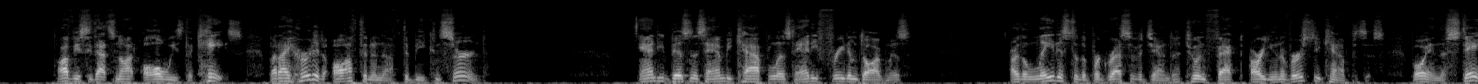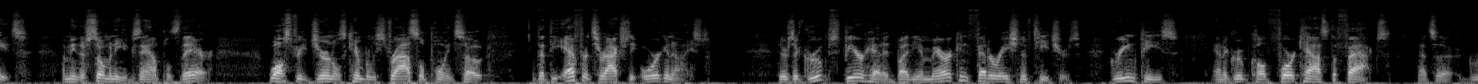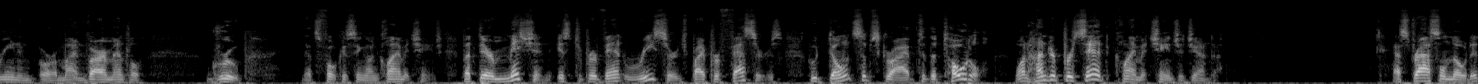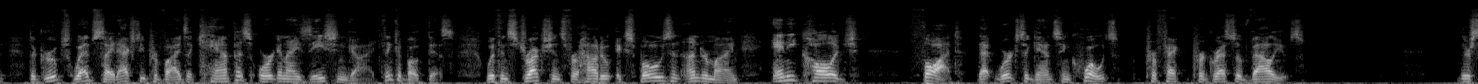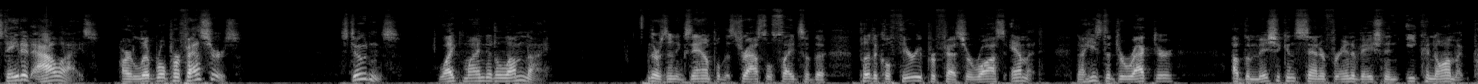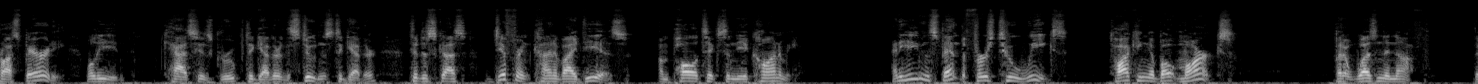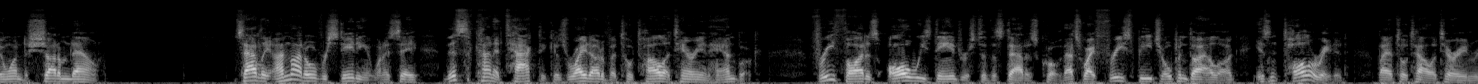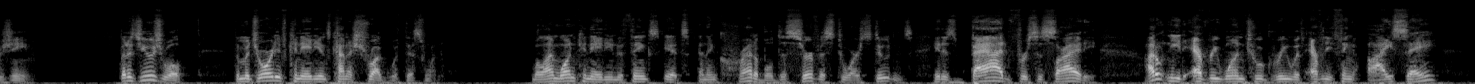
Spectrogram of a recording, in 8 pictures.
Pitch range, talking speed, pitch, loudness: 105-140 Hz, 150 wpm, 125 Hz, -25 LUFS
